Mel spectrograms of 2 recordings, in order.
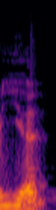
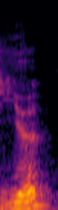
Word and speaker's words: je: But pay attention because je and jij, as you can hear, are pronounced differently, and the difference in pronunciation matters.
